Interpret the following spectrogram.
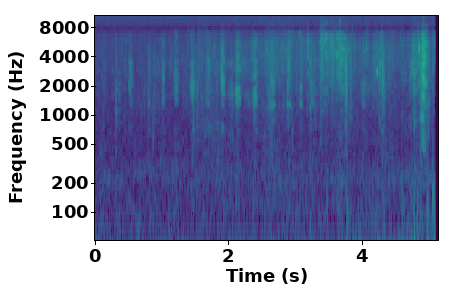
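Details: Dogs panting while climbing a hill on a hike, one of them 8 months old and over 80 pounds; quick, breathy, rhythmic huffs several times a second, growing louder toward the end.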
